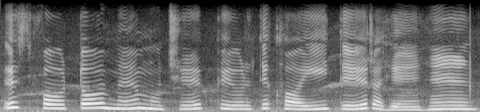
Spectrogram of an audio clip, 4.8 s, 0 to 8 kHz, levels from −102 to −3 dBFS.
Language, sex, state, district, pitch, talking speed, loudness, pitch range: Hindi, female, Madhya Pradesh, Katni, 265 Hz, 110 wpm, -16 LUFS, 245-295 Hz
